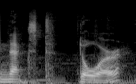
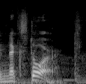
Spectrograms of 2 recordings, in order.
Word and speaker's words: next door: when the sound disappears you see a t or a d in a in a word but we don't pronounce it clearly for example the first one is next door but we don't say next door we say next door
